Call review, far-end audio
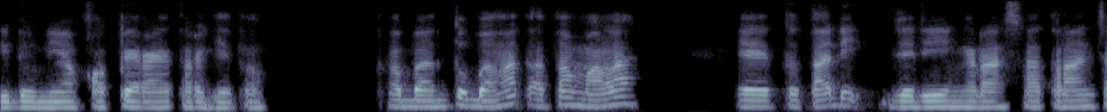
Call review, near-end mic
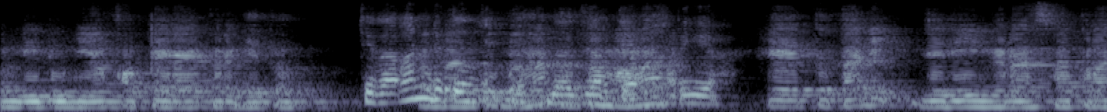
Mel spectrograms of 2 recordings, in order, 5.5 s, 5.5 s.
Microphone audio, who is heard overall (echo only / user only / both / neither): both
